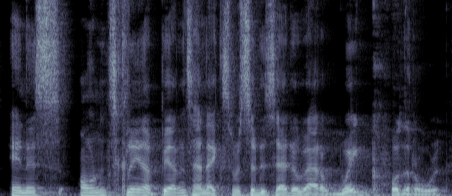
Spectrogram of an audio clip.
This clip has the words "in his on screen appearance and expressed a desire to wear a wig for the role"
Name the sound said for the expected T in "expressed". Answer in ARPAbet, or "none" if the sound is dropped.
none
